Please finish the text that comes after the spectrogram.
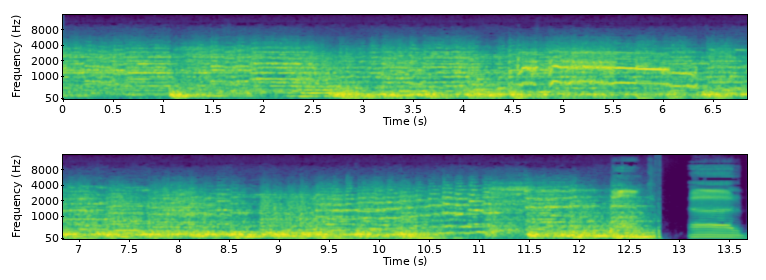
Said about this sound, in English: it had that like rooster sound and everything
